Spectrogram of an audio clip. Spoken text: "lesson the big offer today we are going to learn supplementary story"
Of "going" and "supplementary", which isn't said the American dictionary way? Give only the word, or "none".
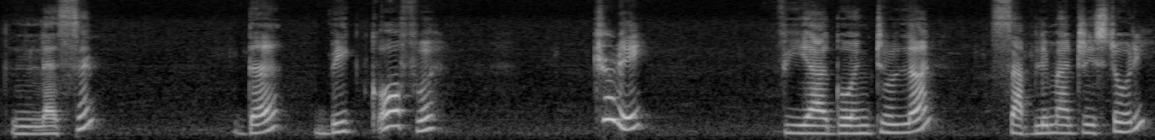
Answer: supplementary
